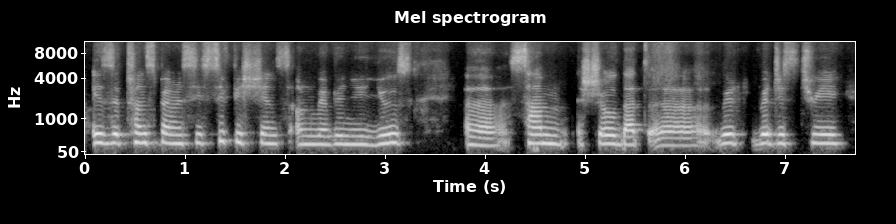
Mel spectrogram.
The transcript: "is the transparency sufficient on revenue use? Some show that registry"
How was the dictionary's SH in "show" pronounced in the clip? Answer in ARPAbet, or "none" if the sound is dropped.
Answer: SH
